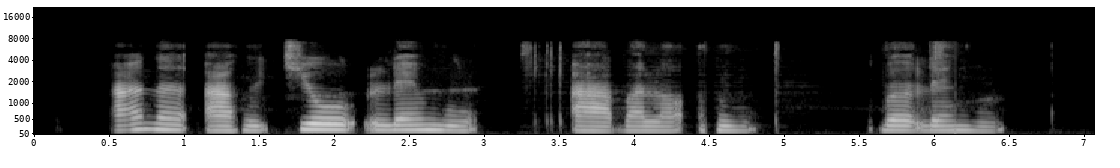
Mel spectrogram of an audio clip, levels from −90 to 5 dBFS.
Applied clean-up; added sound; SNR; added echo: neural mask model DeepFilterNet 3.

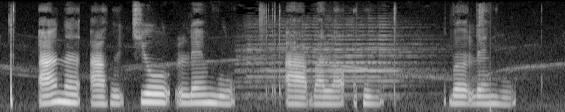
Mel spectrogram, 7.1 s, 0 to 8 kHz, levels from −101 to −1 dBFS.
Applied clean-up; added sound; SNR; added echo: none; Motor vehicle (road) / Siren; 18 dB; none.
